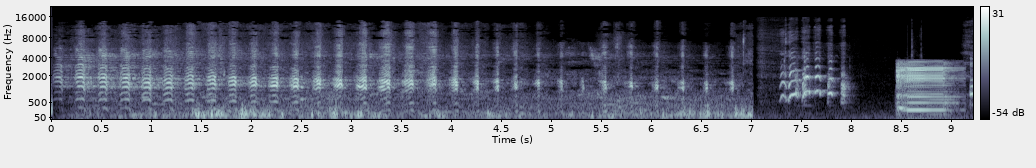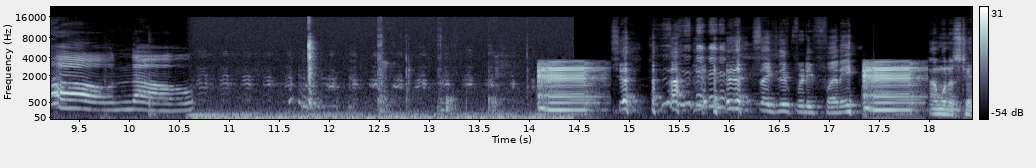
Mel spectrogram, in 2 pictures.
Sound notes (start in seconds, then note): 0.0 duck laughs; 7.4 laughs; 8.5 buzzer rings; 11.9 buzzer rings; 11.9 laughs; 14.8 both laugh; 17.3 buzzer rings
